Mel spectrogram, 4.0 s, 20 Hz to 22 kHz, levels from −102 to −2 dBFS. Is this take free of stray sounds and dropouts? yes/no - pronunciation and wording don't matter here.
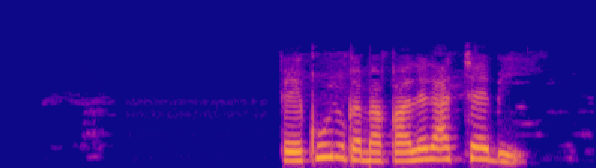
yes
